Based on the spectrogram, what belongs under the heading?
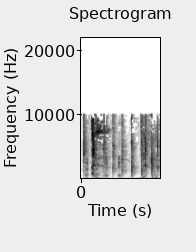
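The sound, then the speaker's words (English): A short burst of hands clapping, several sharp irregular claps in quick succession, moderately loud, with a faint hint of voices behind. “Give an applause?”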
